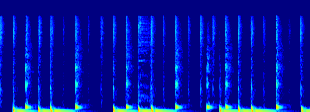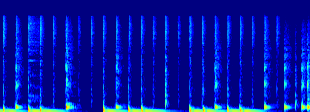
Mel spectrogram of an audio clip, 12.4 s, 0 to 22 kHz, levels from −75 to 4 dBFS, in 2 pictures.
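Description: Throughout the music, nothing sounds above 12.3 kHz. The artefacts of two different codecs are heard together rather than the single consistent signature of one low-bitrate encode. This points to transcoding between lossy codecs, likely a very low-rate HE-AAC encode later re-encoded as AAC-LC.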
